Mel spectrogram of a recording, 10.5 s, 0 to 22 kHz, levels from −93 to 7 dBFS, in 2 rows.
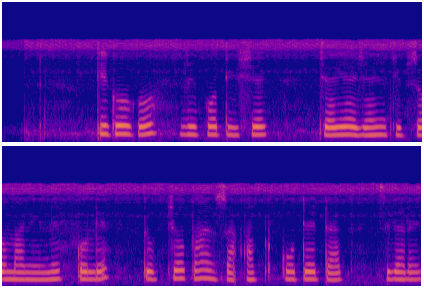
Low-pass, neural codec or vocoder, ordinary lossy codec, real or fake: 7.2 kHz; codec, 16 kHz, 4 kbps, FunCodec, trained on Chinese and English, 50 frames a second; none; fake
